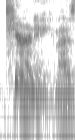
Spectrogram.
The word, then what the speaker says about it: Tierney: And you're like, Tierney, and I was like, Tierney, and I kept saying it wrong. You're like, no, like tear and knee.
